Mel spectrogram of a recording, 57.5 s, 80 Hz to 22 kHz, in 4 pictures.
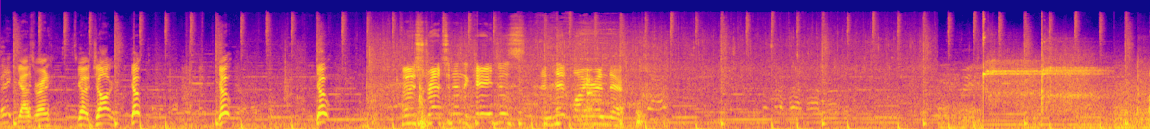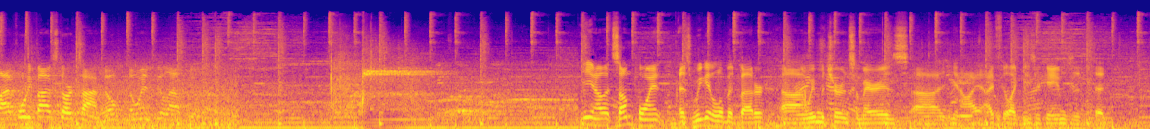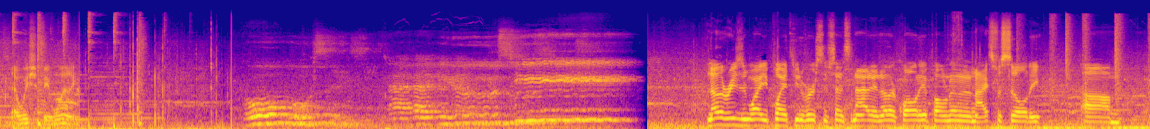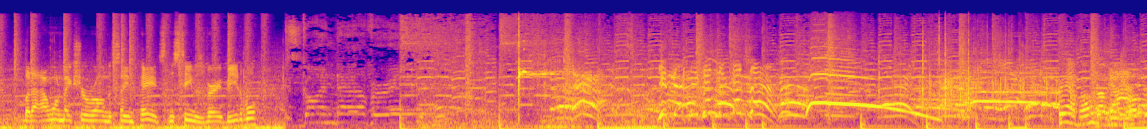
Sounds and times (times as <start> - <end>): Music: 0.0 - 57.4.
